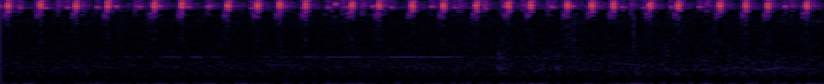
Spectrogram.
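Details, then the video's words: Cicada chirping: sharp, very high-pitched pulses repeated steadily about six times per second throughout, each a brief bright tick, over a faint low background hum and a thin steady tone drifting briefly in the middle. "Cicada Chirping Sounds"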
